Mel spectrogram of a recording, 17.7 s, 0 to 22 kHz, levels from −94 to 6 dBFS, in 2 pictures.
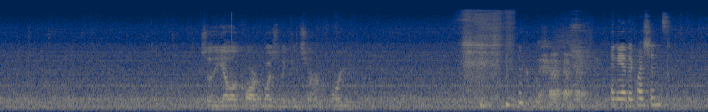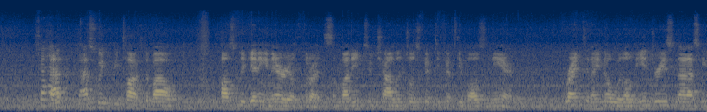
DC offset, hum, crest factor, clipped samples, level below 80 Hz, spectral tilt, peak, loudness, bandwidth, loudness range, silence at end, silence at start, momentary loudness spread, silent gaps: under 0.1%; none; 20 dB; under 0.1%; -72 dBFS; -5 dB/octave; -18 dBFS; -37 LUFS; 15.5 kHz; 5 LU; 0 s; 0 s; 12 LU; none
